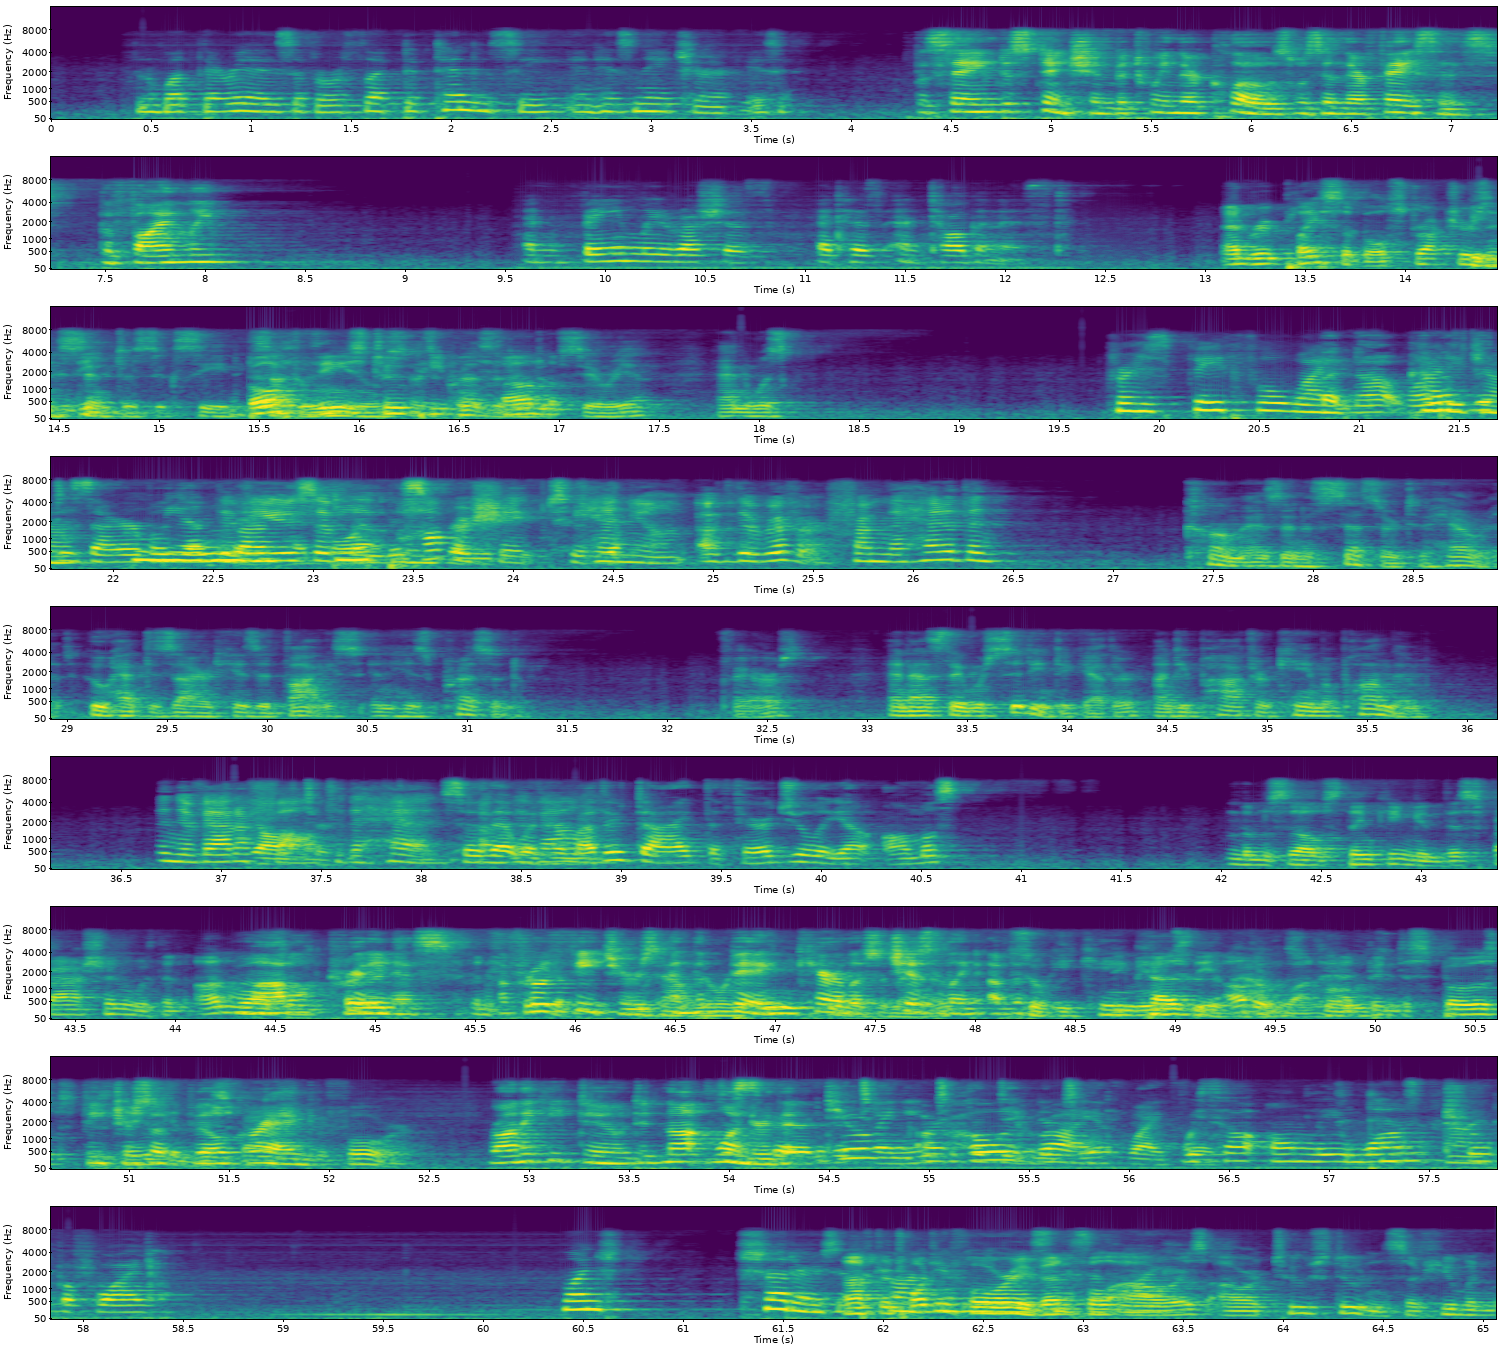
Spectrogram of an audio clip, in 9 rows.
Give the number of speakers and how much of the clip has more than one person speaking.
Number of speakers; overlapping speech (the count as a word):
eight, about 33%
